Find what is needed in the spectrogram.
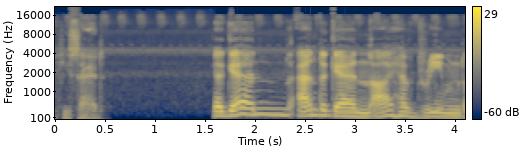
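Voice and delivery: put-on high-pitched, awed old monk; reverent old priest. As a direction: recount the prophecy high, as an awed elder. Old priest recognizes Monkey.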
